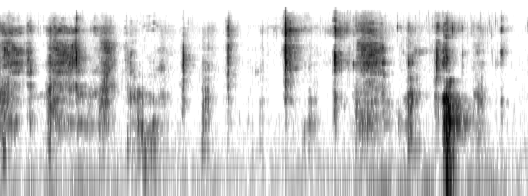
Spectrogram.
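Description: Close-up eating sounds: chewing and wet mouth clicks and smacks, with fingers working through fried rice on the plate. A single louder thump comes about four and a half seconds in.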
